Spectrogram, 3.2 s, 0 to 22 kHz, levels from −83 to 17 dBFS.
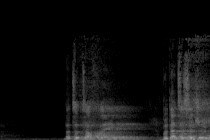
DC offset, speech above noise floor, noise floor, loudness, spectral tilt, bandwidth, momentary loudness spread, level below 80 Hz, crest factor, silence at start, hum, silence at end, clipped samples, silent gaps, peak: under 0.1%; 35 dB; -68 dBFS; -34 LUFS; -4 dB/octave; 16.5 kHz; 17 LU; -78 dBFS; 18 dB; 0.95 s; none; 0 s; under 0.1%; none; -18 dBFS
